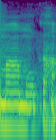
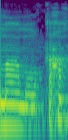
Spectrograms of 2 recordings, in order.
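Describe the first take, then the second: No difference in how they are said.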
